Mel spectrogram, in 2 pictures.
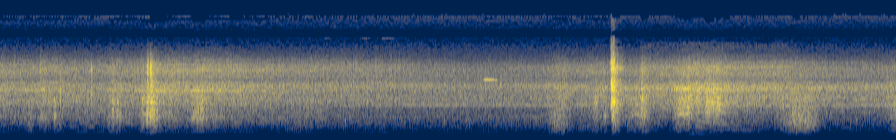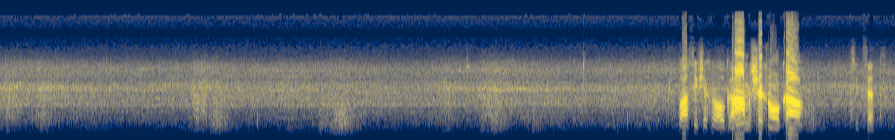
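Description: A car engine roars and revs steadily inside the cabin.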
